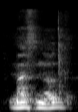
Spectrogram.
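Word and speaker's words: Mazenod: lesesso vous vous poserez à maeno qu'on prononce manod bien sû en anglais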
